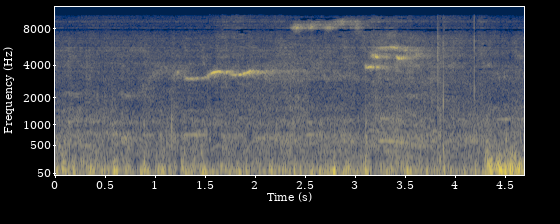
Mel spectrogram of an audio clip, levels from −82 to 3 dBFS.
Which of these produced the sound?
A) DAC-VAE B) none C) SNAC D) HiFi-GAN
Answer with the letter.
A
